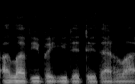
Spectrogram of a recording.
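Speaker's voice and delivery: low, soft, gentle aside. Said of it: "my wife has to turn and go".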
